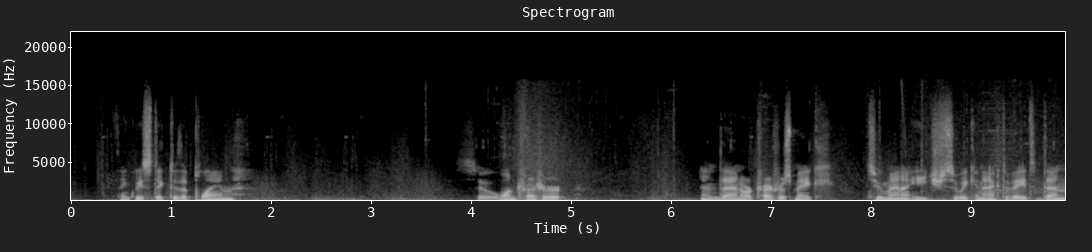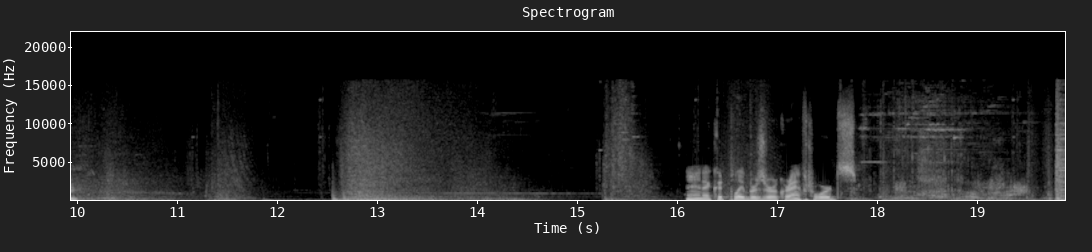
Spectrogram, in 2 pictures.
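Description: Magical whooshes and bursts sound as cards are played.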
